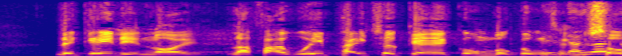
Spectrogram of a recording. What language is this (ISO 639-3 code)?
yue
